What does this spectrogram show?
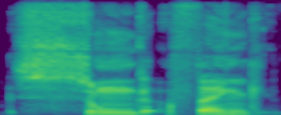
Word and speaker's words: Hsiung Feng: So this is the Hsiung Feng 2 missile from Taiwan. I think I pronounced that right. I think the H is silent in the title.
